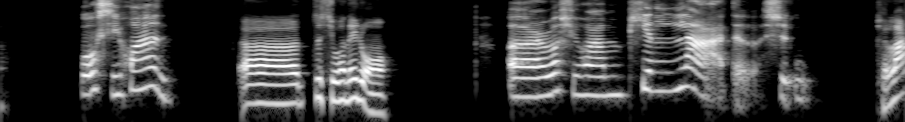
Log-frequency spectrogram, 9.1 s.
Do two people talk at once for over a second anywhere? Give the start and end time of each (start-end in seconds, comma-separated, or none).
none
